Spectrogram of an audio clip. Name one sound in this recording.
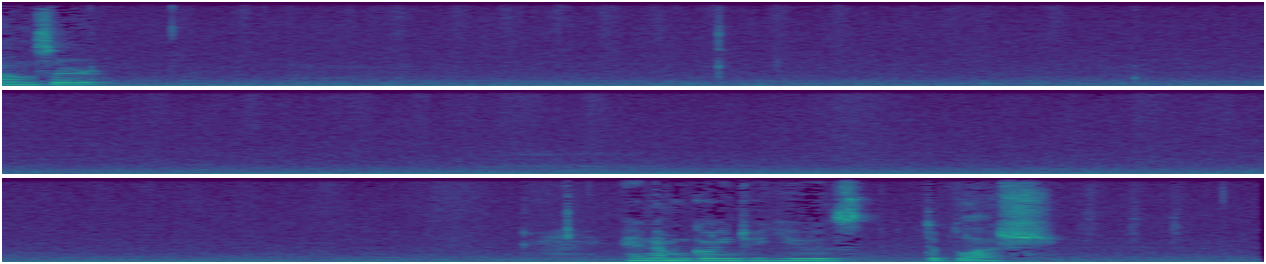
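A young woman speaks briefly and calmly, close by.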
